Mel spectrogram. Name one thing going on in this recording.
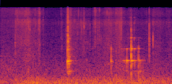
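A wooden mallet knocks on wood.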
